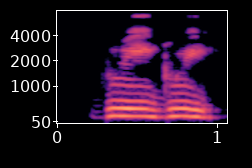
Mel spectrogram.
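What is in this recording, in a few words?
"grigri", Nigerian Pidgin, female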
